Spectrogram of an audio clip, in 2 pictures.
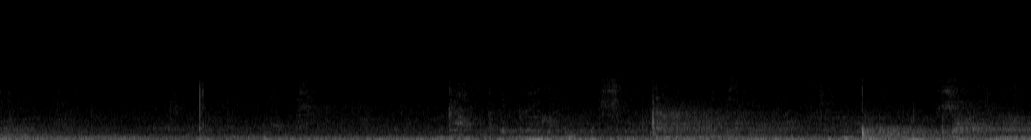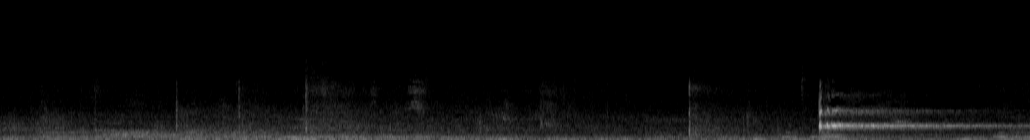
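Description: Rackets strike a shuttlecock in quick sharp pops in a large echoing hall.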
